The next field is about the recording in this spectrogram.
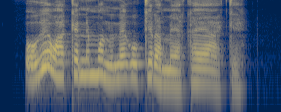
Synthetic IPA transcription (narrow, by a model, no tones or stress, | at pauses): oɣɛwakɛnemonɛnɛɣokeɾameakajakɛ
